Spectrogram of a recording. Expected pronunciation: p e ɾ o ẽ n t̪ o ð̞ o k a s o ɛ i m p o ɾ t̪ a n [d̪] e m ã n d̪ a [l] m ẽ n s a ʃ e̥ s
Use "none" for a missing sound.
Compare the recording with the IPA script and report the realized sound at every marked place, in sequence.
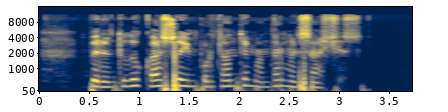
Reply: t̪, ɾ

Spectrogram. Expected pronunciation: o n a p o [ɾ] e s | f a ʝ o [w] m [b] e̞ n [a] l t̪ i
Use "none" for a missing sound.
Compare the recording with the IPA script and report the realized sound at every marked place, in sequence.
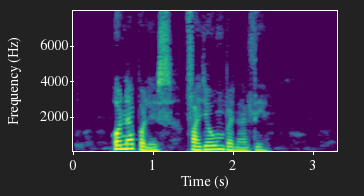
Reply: l, u, p, a

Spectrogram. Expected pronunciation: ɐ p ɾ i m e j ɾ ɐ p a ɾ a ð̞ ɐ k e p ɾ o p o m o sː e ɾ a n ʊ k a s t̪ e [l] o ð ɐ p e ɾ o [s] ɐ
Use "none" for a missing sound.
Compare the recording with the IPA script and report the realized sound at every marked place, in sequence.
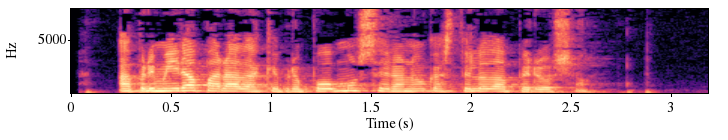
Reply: l, ʃ

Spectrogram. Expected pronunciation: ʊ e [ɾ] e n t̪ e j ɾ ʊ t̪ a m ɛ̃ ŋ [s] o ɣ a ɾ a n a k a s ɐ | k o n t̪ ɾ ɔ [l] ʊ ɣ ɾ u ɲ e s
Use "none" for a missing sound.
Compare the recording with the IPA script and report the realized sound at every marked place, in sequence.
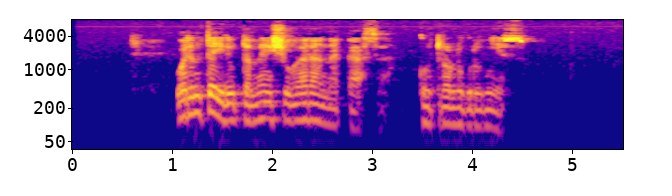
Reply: ɾ, ʃ, l

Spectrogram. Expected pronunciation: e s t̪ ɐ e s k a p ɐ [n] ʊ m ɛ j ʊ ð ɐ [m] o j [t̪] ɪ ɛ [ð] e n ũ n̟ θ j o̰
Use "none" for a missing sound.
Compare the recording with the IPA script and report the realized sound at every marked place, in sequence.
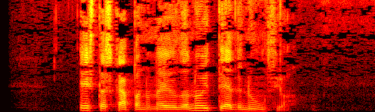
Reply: n, n, t̪, ð

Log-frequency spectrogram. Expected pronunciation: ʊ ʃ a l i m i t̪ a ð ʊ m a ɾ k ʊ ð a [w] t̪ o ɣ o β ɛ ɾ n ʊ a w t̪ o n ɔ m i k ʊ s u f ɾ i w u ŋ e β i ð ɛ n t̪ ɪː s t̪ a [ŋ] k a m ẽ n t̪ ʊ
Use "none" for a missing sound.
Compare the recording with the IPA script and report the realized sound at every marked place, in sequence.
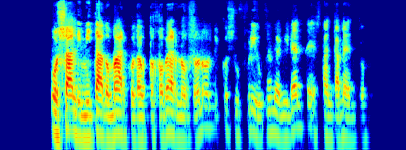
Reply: w, ŋ

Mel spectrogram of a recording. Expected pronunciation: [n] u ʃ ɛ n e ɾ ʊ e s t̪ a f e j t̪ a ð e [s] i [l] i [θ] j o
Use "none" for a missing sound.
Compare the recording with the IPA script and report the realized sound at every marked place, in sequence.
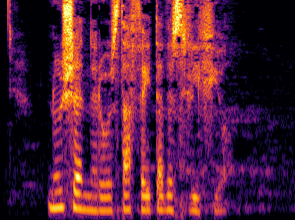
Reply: n, s, l, θ

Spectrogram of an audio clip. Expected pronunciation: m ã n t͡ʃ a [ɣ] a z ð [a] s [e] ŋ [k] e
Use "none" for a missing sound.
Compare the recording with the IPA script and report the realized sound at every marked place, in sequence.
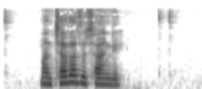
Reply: ð, e, a, ɡ

